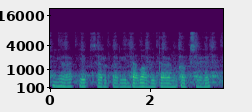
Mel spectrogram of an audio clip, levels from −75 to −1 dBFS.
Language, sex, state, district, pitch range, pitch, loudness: Hindi, male, Bihar, Gaya, 135-145 Hz, 135 Hz, -32 LUFS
